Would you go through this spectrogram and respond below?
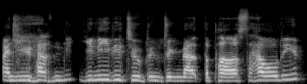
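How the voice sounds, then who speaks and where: A man's voice: high voice, fairly even intonation, brisk, a bit bright, slight background noise. A man hosting a podcast in casual chat, giggling often as he talks. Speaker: podcast host.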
